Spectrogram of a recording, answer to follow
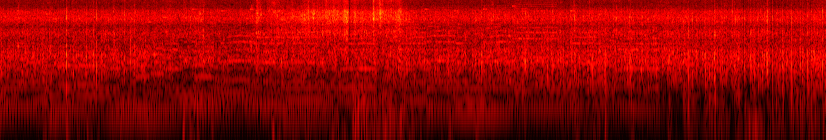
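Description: Background music of sustained notes over steady rain falling on a swimming pool and surrounding foliage. The music stops near the end, leaving the rain.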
